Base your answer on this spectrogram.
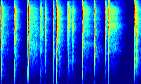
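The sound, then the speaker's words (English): Sharp hand claps ring out in a quick, slightly uneven run of many claps, fairly loud, then a short pause before one final clap. “So, yeah. Bravo. Claps for him.”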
